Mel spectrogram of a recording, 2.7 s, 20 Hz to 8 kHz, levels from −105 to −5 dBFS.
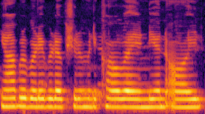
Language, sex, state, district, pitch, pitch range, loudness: Hindi, female, Jharkhand, Deoghar, 210 Hz, 210-215 Hz, -14 LUFS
